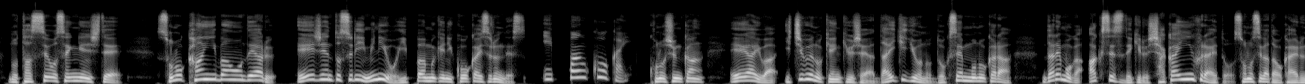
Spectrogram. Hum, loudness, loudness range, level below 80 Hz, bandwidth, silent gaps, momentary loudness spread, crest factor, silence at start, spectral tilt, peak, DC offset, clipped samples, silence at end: none; -17 LUFS; 2 LU; -40 dBFS; 13.5 kHz; none; 8 LU; 14 dB; 0.1 s; -4.5 dB/octave; -2 dBFS; under 0.1%; under 0.1%; 0 s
